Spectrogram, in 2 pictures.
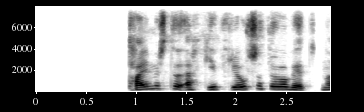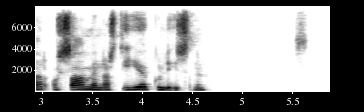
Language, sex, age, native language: Icelandic, female, 30-39, Icelandic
